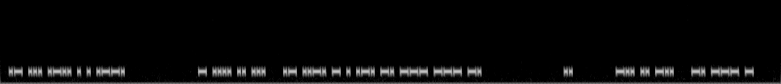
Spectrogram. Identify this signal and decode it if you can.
Morse code, heard as a keyed tone, about 46 wpm, 600 Hz. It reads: ASLEEP THIS AFTERNOON I DID NOT
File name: archived / CRSnet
